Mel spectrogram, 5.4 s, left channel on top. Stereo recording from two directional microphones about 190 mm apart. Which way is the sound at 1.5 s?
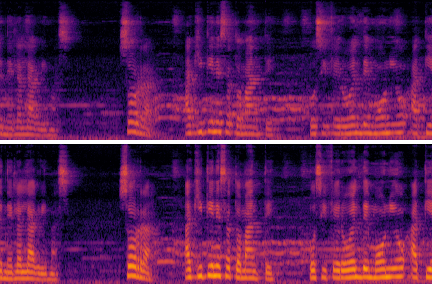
45° right (ahead or behind).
